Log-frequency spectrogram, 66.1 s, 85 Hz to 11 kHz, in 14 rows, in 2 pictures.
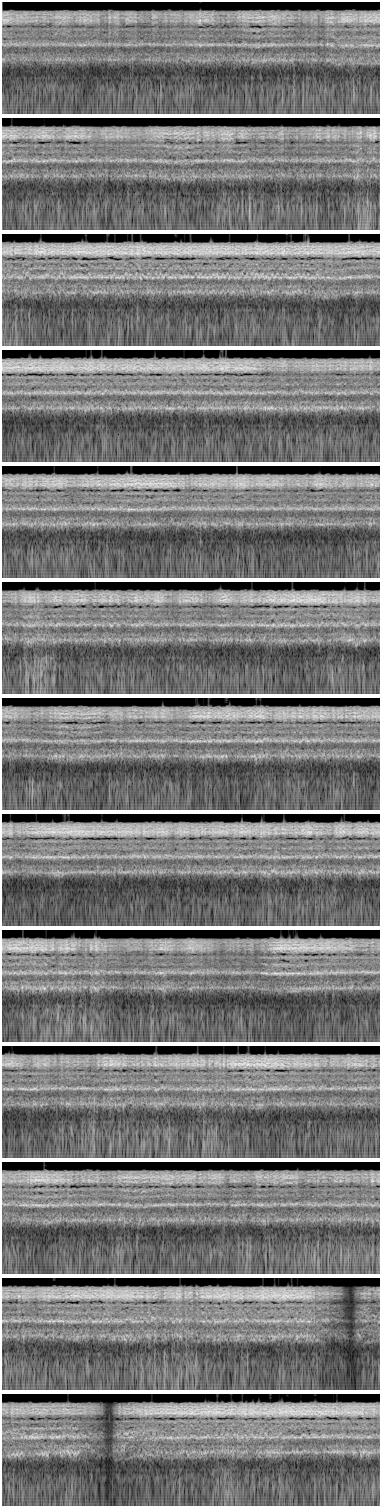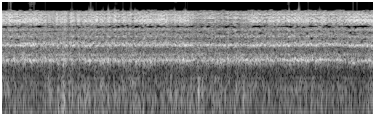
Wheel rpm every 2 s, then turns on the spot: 230, 230, 220, 230, 220, 200, 200, 230, 230, 230, 230, 230, 230, 230, 230, 230, 230, 230, 230, 230, 230, 230, 220, 230, 230, 230, 220, 210, 140, 170, 230, 230, 230.
none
